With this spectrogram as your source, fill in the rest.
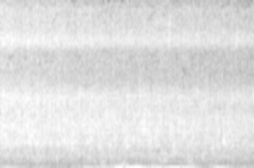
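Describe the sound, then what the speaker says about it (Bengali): Fish sizzle and crackle in hot oil in a wok, a loud, steady frying hiss heard up close, with a faint low voice briefly underneath. "কড়াইতে তেল গরম হয়ে গেছে। মাছগুলো এখন ভেজে নিতে হবে"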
